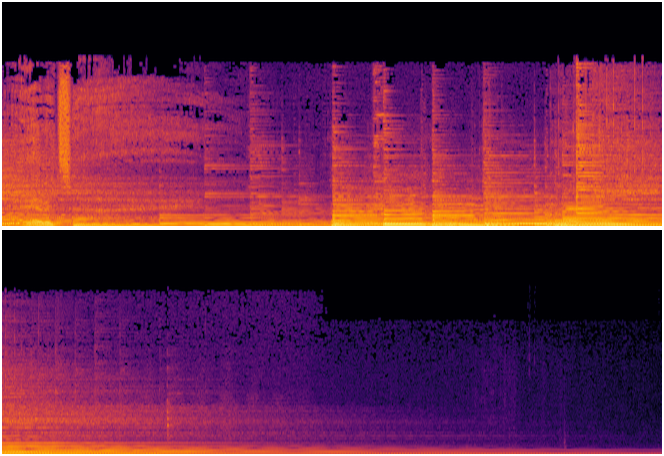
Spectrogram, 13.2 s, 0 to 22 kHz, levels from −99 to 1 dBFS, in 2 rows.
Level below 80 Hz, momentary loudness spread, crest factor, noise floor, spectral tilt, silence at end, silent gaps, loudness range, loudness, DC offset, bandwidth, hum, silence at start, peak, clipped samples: -30 dBFS; 20 LU; 18 dB; -48 dBFS; -5 dB/octave; 2.35 s; none; 17 LU; -17 LUFS; under 0.1%; 17 kHz; none; 0 s; -2 dBFS; under 0.1%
